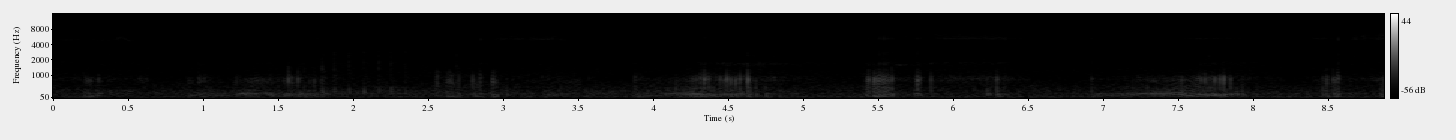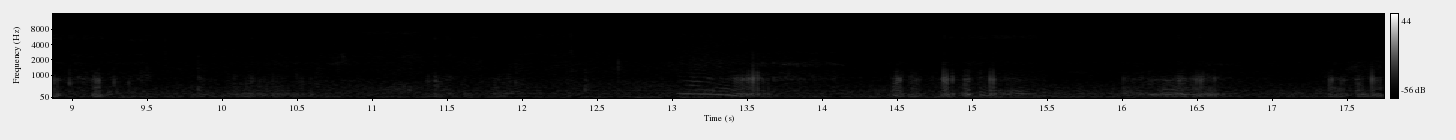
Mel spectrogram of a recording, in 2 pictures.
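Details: Soft rhythmic snoring with each breath in a sleeping 90-day-old infant, over steady room noise.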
